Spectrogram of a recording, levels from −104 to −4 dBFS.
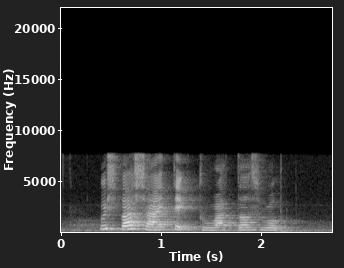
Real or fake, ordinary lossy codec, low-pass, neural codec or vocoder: real; none; none; none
